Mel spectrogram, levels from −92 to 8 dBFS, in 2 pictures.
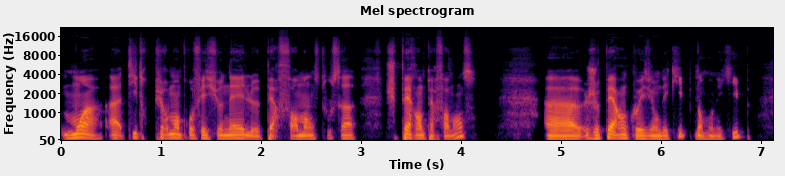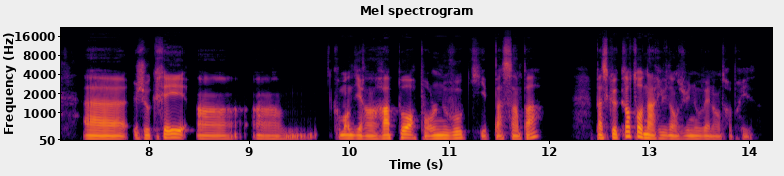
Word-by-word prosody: moi 115 -3 +4
à 110 - 0
titre 125 -3 -6
purement 120 0 +1
professionnel, 105 -1 +1
heu, 85 - -2
performance 95 +1 -1
tout 105 - -16
ça, 100 -1 -2 0.3
je - - -6
perds - - +4
en - - +2
performance. - - -3 0.7
Heu, 95 0 +5
je 100 +1 +1
perds 115 +2 +5
en 115 - +2
cohésion 95 -2 +2
d'équipe, 90 -2 -4
dans 95 - +1
mon 90 0 -5
équipe. 90 -2 -6 0.5
Heu, 90 -2 +3
je 105 0 -3
crée 125 +5 +2
un 95 -1 -2 0.2
un 95 -3 -6
mmh, - - -12 0.5
comment 105 0 +1
dire? 100 -3 -1
Un 90 - 0
rapport 105 +3 +3
pour 90 +1 -3
le 100 - +4
nouveau 105 +3 +1
qui 110 - -13
est - - -9
pas - - -5
sympa. - - -2 0.5
Parce - - +1
que - - +3
quand 165 +5 +2
on 135 -7 +7
arrive 100 -1 +1
dans 95 -3 -2
une 90 +1 -4
nouvelle 90 -1 -4
entreprise, 85 - -13
100 Hz, 200 wpm, -24 LUFS, 95-110 Hz, 0.7 s, on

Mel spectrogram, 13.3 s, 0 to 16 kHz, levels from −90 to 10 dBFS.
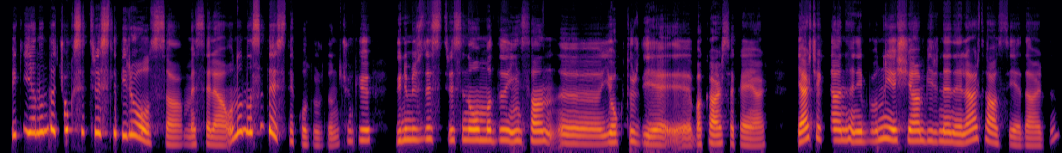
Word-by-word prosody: Peki, 330 +5 -1
yanında 390 +4 +5
çok 445 0 +1
stresli 385 -4 0
biri 320 +1 +2
olsa 165 - 0
mesela 145 -1 -2
ona 380 - +2
nasıl 390 +6 +2
destek 255 - 0
olurdun? 130 -2 -9
Çünkü 220 +1 -3 0.3
günümüzde 235 +3 -1
stresin 230 -1 -5
olmadığı 225 -1 +4
insan, 205 0 +1
ııı, 155 -2 -2
yoktur 180 +1 -3
diye, 145 -3 0
eee, 65 - -4
bakarsak 165 0 -1
eğer, 130 -1 -3 0.4
gerçekten, 225 0 +3
hani, 200 -3 +1
bunu 215 +5 -3
yaşayan 220 -2 +3
birine 200 -2 -1
neler 190 +7 +1
tavsiye 175 - -3
ederdin? 130 - -8
210 Hz, 135 wpm, -23 LUFS, 160-235 Hz, 0.4 s, yanında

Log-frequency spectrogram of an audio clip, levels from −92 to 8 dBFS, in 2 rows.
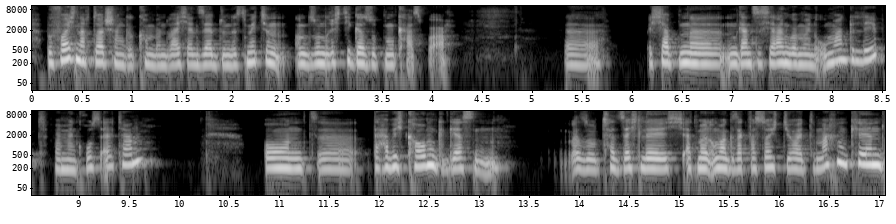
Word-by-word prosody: Bevor 215 +4 +4
ich 275 - +6
nach 235 -4 +6
Deutschland 210 -4 +1
gekommen 180 +2 -5
bin, 175 0 -3
war 180 - -1
ich 190 0 -6
ein 185 -1 -2
sehr 185 0 +1
dünnes 180 +2 -4
Mädchen 215 -2 +1
und 195 -1 0
so 200 +2 +1
'n 200 - +4
richtiger 205 0 +1
Suppenkasper. 185 -1 -5 1.1
Äh, 180 0 -5 0.5
ich 200 +2 -5
habe 210 0 +2
'ne 195 -2 +3
'n 200 - 0
ganzes 200 0 0
Jahr 205 0 +1
lang 210 - +4
bei 195 - +2
meiner 190 -1 -2
Oma 225 +7 +2
gelebt, 280 +5 -2
bei 190 -2 -5
meinen 185 -1 -1
Großeltern. 235 - -1 1.2
Und, 200 -1 +2
äh, 190 -1 -4 0.2
da 215 +1 -4
habe 220 - +2
ich 225 -1 +1
kaum 235 +2 +5
gegessen. 200 - -3 0.6
Also, 185 -2 -2
tatsächlich 200 0 0
hat 205 0 -4
meine 200 -3 +3
Oma 205 +1 +4
gesagt: 195 0 -4
„Was 200 0 -3
soll 215 - +1
ich 215 0 -6
dir 195 -2 -4
heute 190 0 -3
machen, 265 +6 +3
Kind?“ 265 -2 +7
200 Hz, 185 wpm, -22 LUFS, 190-220 Hz, 1.2 s, Kind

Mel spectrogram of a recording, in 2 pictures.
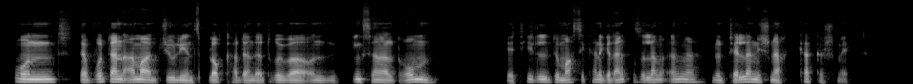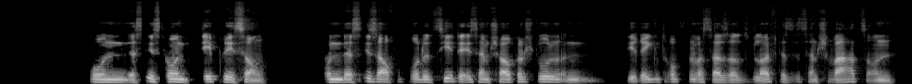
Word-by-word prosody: und 120 -2 +3
da 105 -3 0
wurde 130 +2 -2
dann 125 -1 +7
einmal 110 -3 +4
JuliensBlog 105 0 -2
hat 95 - -7
dann 95 0 -1
da - - -2
drüber 100 -5 0
und 95 -1 -7
ging's 120 -1 -3
dann 110 -1 -1
halt 100 0 0
drum, 105 0 0 0.7
der - - -8
Titel: 120 -2 -3
„Du 105 0 -4
machst 105 +2 -1
dir - - -13
keine 110 -1 -4
Gedanken, 115 +3 -2
solang 105 -1 -2
ange 115 -1 -5
Nutella 110 +5 0
nicht 110 -2 -2
nach - - -1
Kacke - - -6
schmeckt“ 405 - -18 1.4
und 115 -2 +4
das 110 -2 0
ist 135 -3 +1
so 130 - +4
'n 120 -2 +3
Depri-Song 110 -7 +3 0.6
und 120 -2 +5
das 115 -1 +2
ist 140 -3 -1
auch 115 -3 +4
produziert 120 +4 0
der - - +5
ist 120 +2 -2
im 115 -3 +1
Schaukelstuhl 120 +1 +2
und 105 -1 -6 0.2
die - - 0
Regentropfen, 115 +1 -3
was 115 0 -3
da 110 - +2
s 105 - -4
so 105 -1 -1
läuft, 100 +1 -1
das 105 -2 -7
ist 115 0 -16
dann 105 -2 -5
schwarz 110 +6 0
und 95 -1 -4
115 Hz, 185 wpm, -25 LUFS, 105-120 Hz, 1.4 s, dann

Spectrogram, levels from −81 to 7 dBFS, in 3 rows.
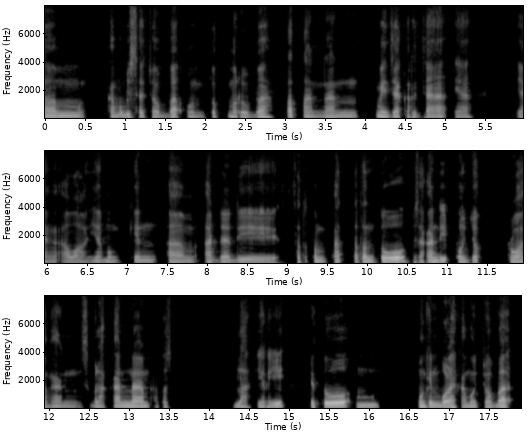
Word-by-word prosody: mmm, 105 -1 +2 0.3
kamu 105 +6 -1
bisa 105 -4 -2
coba 85 +3 -1
untuk 90 +2 -7
merubah 90 +4 0 0.2
tatanan 95 +3 -2 0.2
meja 90 -3 +2
kerja 85 +2 -2
ya, 90 +4 -6 0.5
yang 90 -1 -7
awalnya 90 +4 -5
mungkin, 115 +4 -5
mmm, 90 -1 -1
ada 90 -1 -1
di 80 -2 -1 0.2
satu - - -7
tempat 85 -1 -3
tertentu, 85 - +5
misalkan 95 +3 +1
di 85 - +3
pojok 85 +1 -2 0.4
ruangan 80 -3 -1
sebelah - - -4
kanan 90 -1 +4
atau - - -10 0.8
sebelah - - -2
kiri - - +1 0.3
itu, 130 - +6 0.3
mmm, 115 -1 -1 0.6
mungkin 120 +2 +3
boleh 95 +2 +5
kamu 95 -1 -1
coba 85 -3 +3
90 Hz, 115 wpm, -28 LUFS, 85-100 Hz, 0.8 s, itu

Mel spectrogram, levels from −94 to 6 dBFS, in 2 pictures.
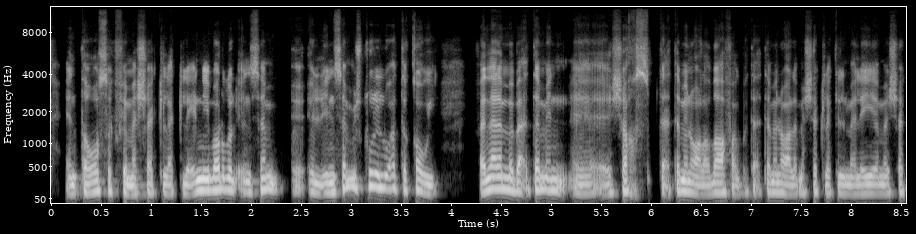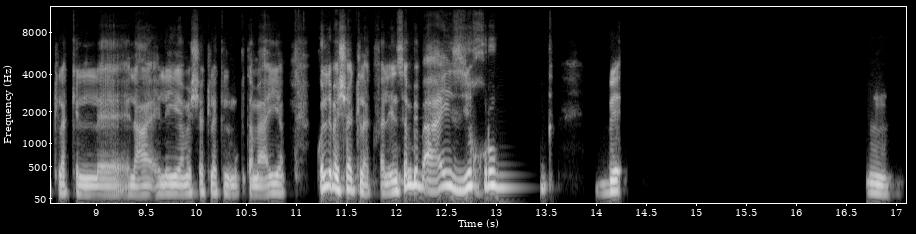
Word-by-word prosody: أنت 110 +2 -2
واثق 135 +2 +1
في - - -1
مشاكلك، 110 +2 -2
لإن 145 +7 +6
برضه 155 +1 +4
الإنسان 135 +2 0
آآ - - -5
الإنسان 125 +6 +1
مش 170 - 0
طول 200 +1 +2
الوقت 175 -4 +1
قوي، 140 -7 -1 0.4
فأنا 165 +2 +4
لمّا 165 -2 +4
بأتمن 150 +2 0
آآ 115 0 -3
شخص 130 +3 -1
بتأتمنه 135 -2 0
على 105 -1 -1
ضعفك، 125 -2 -1
بتأتمنه 125 +1 -4
على 110 0 -2
مشاكلك 120 -2 -6
المالية، 110 0 -1
مشاكلك 115 +1 -5
ال 105 -1 +1
العائلية، 105 +2 -2
مشاكلك 120 +1 -4
المجتمعية، 105 +2 -2 0.3
كلّ 195 +2 +4
مشاكلك، 155 -8 +2
فالإنسان 135 - +2
بيبقى 195 -9 +2
عايز 180 -4 +2
يخرج 205 +1 +4 1.0
ب 130 +5 +3 2.5
إمم. 110 -3 0
125 Hz, 135 wpm, -18 LUFS, 110-150 Hz, 2.5 s, لإن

